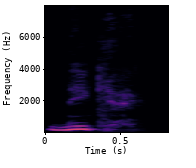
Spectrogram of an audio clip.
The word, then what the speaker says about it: Nike: Her name transliterated into English would be spelled D-I-K-E. We'd probably call her Dike. It was pronounced DK, which actually rhymes with Nike, which is actually pronounced Nike.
